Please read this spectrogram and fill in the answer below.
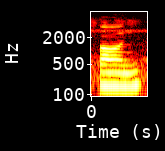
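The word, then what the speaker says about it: phở: Because you haven't listened to the weird ways that a Washingtonian says phone. Ribdis and Scylla. Yeah. I get it. Fun. No. Pho is pronounced pho.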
